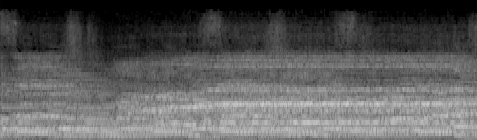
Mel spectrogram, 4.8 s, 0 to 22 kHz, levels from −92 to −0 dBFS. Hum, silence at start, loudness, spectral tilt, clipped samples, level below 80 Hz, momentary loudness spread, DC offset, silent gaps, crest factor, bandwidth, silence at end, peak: none; 0 s; -25 LUFS; -5.5 dB/octave; under 0.1%; -54 dBFS; 6 LU; under 0.1%; none; 14 dB; 15.5 kHz; 0 s; -10 dBFS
